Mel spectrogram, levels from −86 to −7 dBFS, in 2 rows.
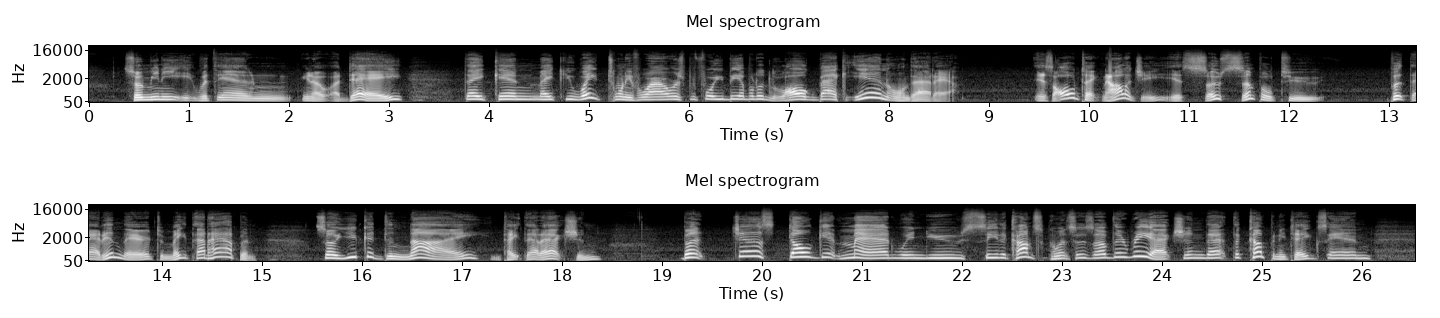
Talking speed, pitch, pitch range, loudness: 145 wpm, 210 Hz, 160-230 Hz, -18 LUFS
